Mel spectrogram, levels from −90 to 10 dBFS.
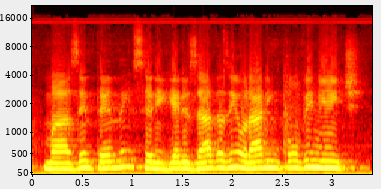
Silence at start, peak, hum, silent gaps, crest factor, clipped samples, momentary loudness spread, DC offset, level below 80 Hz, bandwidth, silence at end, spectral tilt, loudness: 0 s; 0 dBFS; none; none; 8 dB; under 0.1%; 4 LU; 8%; -38 dBFS; 15.5 kHz; 0 s; -7.5 dB/octave; -8 LUFS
